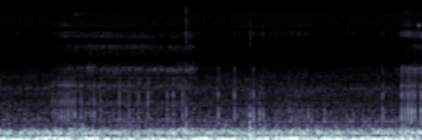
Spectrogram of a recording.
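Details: Low, continuous rumbling from Medi Cat, a cat snoring in peaceful sleep, with faint airy hiss bursts near the start and end.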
